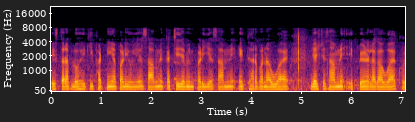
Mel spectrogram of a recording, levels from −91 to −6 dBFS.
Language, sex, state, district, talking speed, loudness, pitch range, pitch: Hindi, male, Odisha, Malkangiri, 230 wpm, -22 LUFS, 110-120 Hz, 115 Hz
